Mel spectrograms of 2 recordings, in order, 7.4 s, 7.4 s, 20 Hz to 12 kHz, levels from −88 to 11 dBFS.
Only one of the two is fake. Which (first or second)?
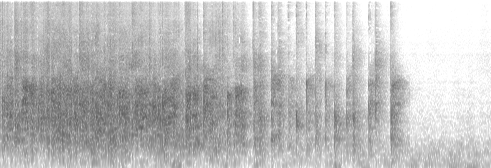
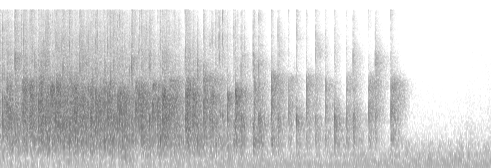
first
